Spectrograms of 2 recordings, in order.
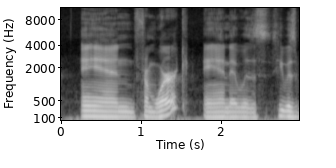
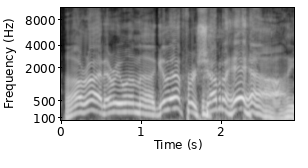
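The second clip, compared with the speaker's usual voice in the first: club DJ announcer; 7 semitones higher, 4 dB louder than usual. Retold or imitated.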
